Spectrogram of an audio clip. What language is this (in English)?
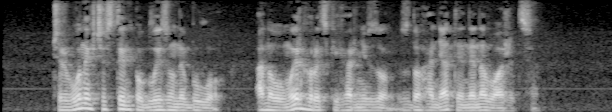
Ukrainian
